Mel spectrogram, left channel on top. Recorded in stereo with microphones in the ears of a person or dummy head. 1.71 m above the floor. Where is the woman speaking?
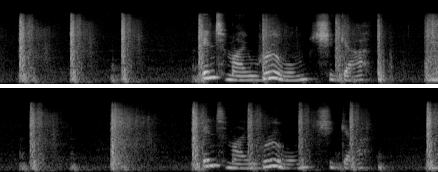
70° left (ahead or behind), 0.7 m.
